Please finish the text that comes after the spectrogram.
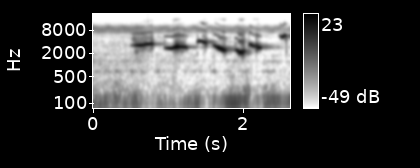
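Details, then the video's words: Oriental magpie-robin in continuous 'ngeplong' song, meant for training and luring wild birds in the forest: a rapid series of bright whistled notes, some sliding and falling, over a faint low hum. "BURUNG KACER NGEPLONG SUARA COCOK UNTUK MASTERAN DAN MIKAT KACER DI HUTAN"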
